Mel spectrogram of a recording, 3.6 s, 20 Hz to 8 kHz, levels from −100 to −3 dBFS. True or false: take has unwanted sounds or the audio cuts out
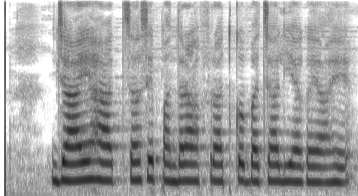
false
